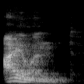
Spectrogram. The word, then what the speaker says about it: island: The pronunciation is island, okay?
